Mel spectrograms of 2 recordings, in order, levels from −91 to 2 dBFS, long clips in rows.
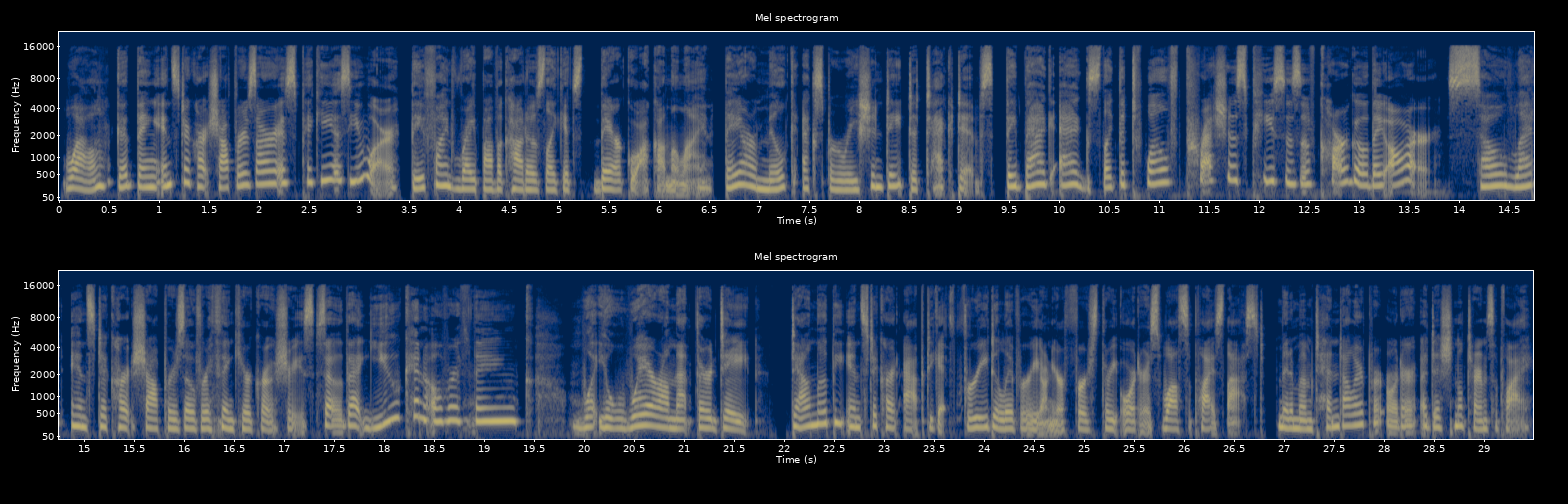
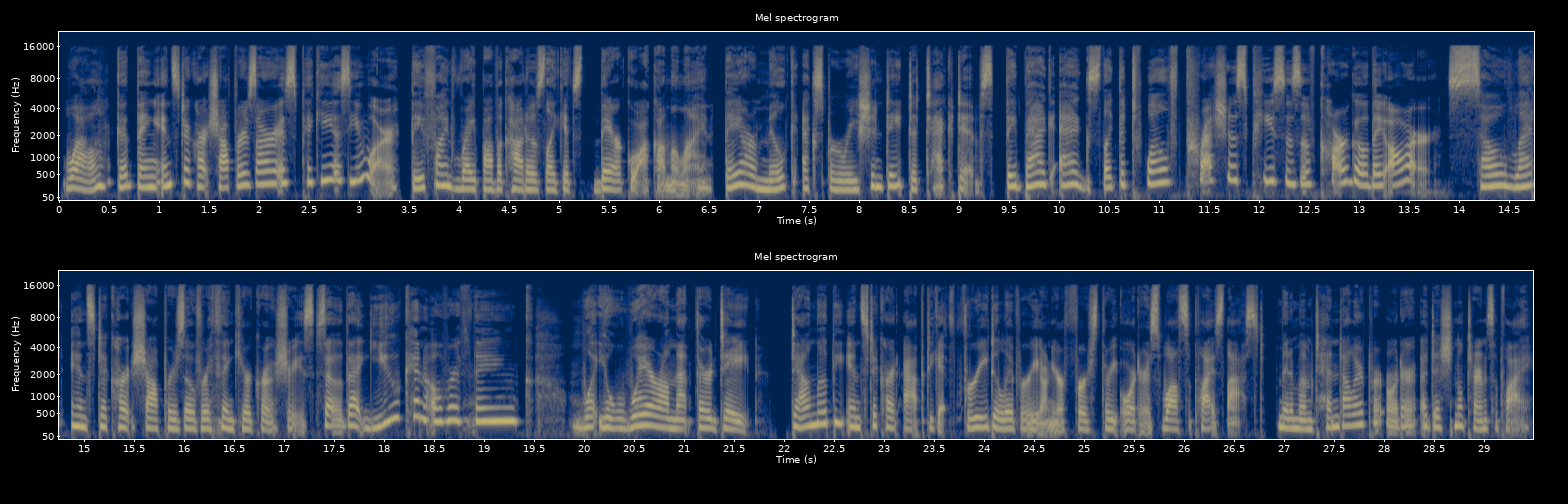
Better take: neither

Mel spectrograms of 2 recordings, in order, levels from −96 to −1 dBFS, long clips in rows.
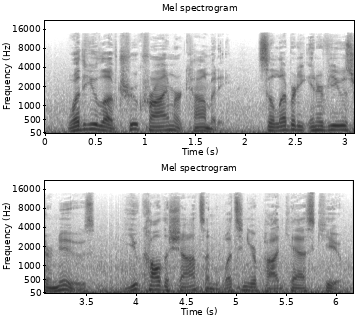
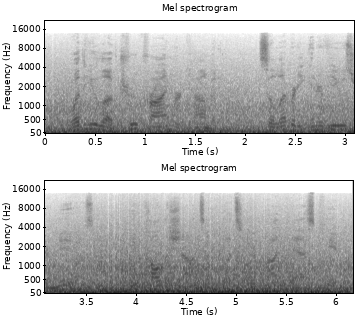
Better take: first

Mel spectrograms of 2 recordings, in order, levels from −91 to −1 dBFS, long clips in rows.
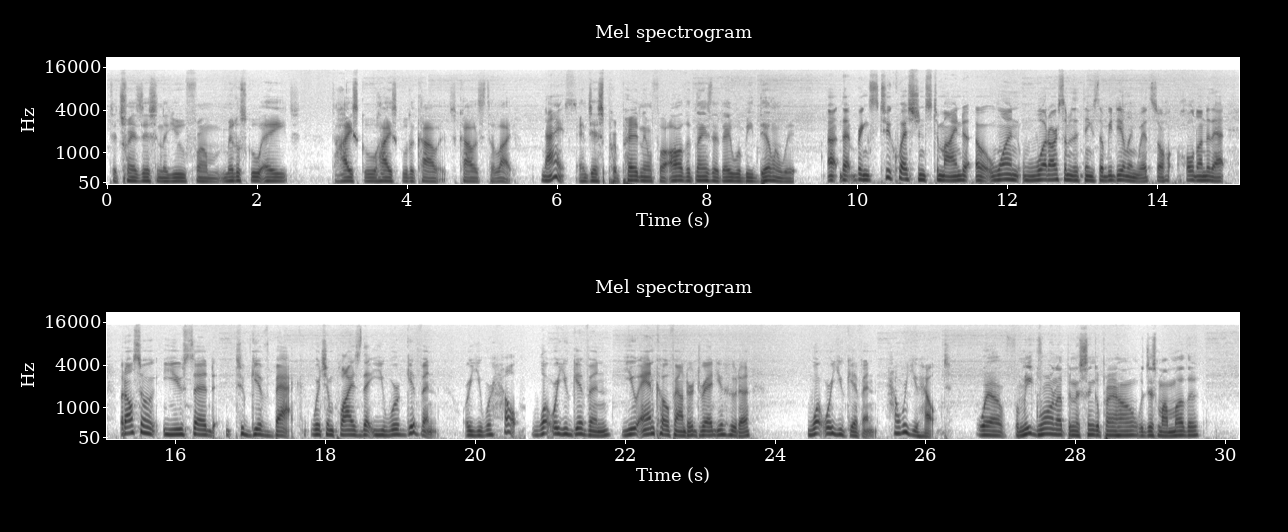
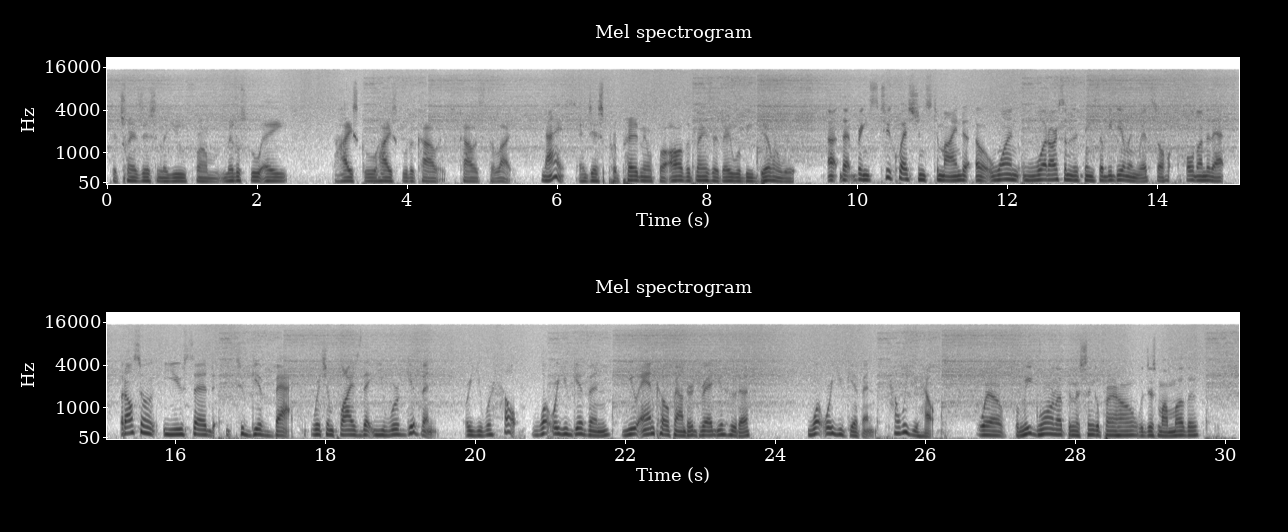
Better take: first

